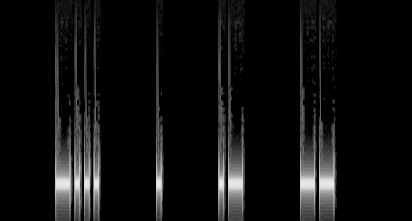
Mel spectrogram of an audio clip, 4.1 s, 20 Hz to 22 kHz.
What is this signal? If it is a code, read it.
Morse code, heard as a keyed tone, about 25 wpm, spaced as for 12 wpm, 700 Hz. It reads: BEAM
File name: Top 90 QSO Elements - 4x Character Spacing - 25wpm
